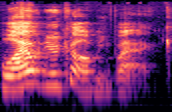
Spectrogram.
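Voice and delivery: high, drawn-out, blubbering fake sobbing. Imagining someone sitting by the phone calling out: mock crying.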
